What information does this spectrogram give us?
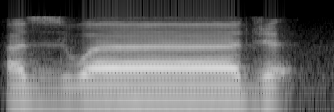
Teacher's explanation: عندنا كلمة أزواج فتقلق الجيم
